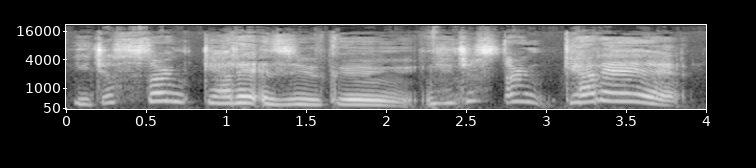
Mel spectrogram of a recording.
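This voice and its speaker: A woman's voice: high-pitched, expressive, slow, voice pushed up. Woman doing a gushing teen inventor girl. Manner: gushing, breathless and emphatic.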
